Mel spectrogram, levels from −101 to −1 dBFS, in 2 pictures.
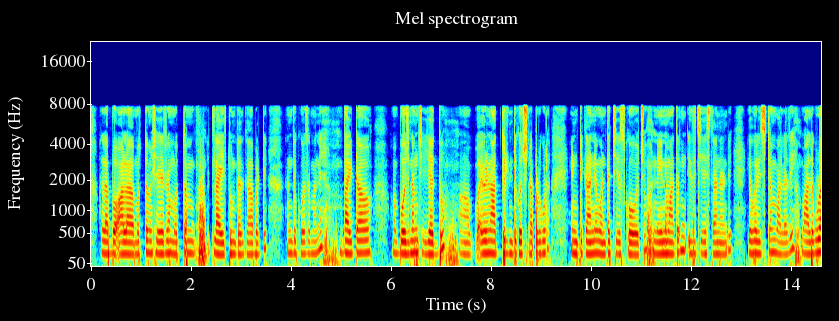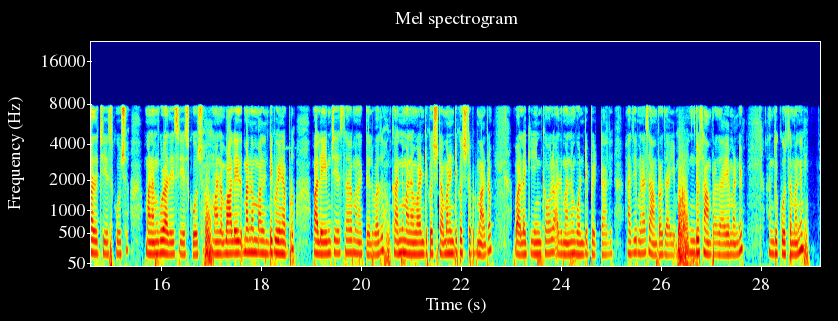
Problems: background sounds at intervals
